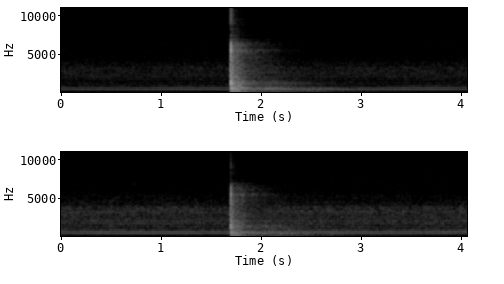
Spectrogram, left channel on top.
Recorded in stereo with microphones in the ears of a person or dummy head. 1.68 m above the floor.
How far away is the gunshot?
About 0.7 m.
